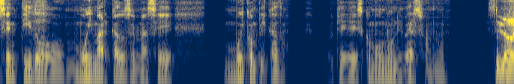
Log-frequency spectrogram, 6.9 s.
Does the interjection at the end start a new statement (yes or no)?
no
